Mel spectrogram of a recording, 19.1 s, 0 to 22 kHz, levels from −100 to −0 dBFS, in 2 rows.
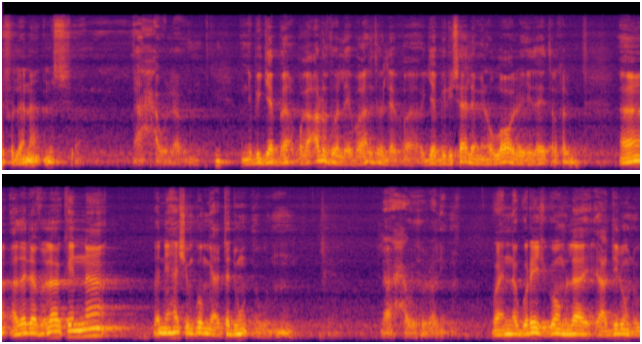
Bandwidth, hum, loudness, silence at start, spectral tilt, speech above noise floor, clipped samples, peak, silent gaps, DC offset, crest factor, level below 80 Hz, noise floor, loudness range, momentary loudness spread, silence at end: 16 kHz; none; -22 LUFS; 0 s; -5 dB/octave; 23 dB; under 0.1%; -2 dBFS; none; under 0.1%; 20 dB; -74 dBFS; -44 dBFS; 9 LU; 20 LU; 0 s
